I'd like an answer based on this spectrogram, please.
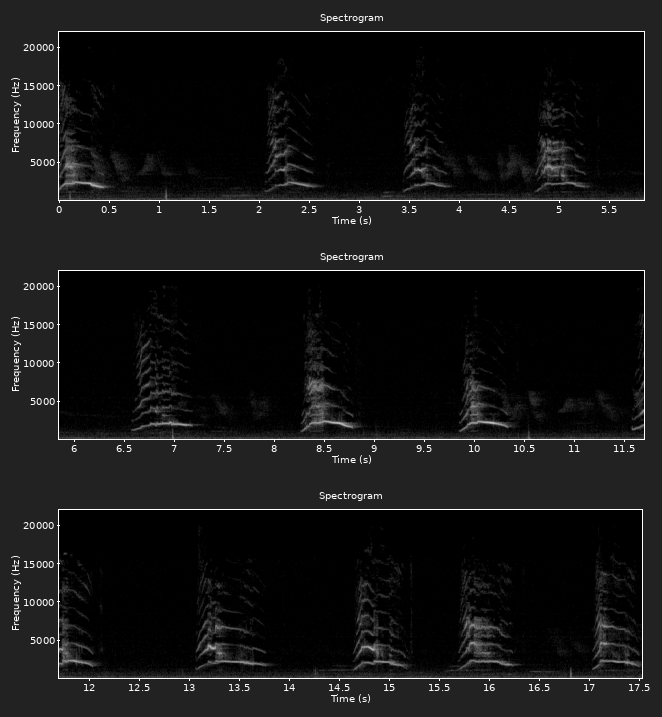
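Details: Abandoned Siamese kitten repeatedly calling its absent mother: a steady series of about twelve short, high, arched meows, one every second and a half, some louder than others, over near silence.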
